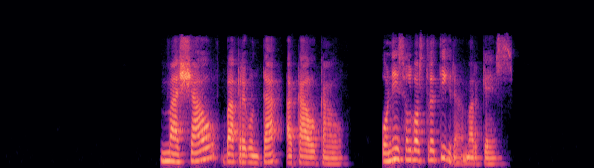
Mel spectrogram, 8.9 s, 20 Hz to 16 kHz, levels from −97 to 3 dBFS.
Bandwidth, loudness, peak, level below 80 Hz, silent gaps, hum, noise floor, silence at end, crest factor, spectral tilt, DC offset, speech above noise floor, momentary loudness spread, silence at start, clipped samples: 7.6 kHz; -19 LUFS; -2 dBFS; -62 dBFS; none; none; under -90 dBFS; 1.25 s; 20 dB; -5 dB/octave; under 0.1%; over 71 dB; 14 LU; 2.4 s; under 0.1%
